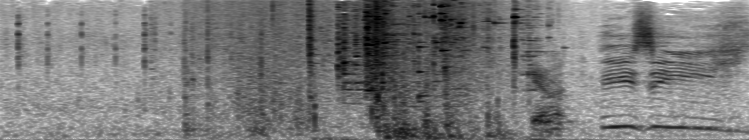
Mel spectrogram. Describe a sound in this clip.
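Glass shatters as a man crashes through a window.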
